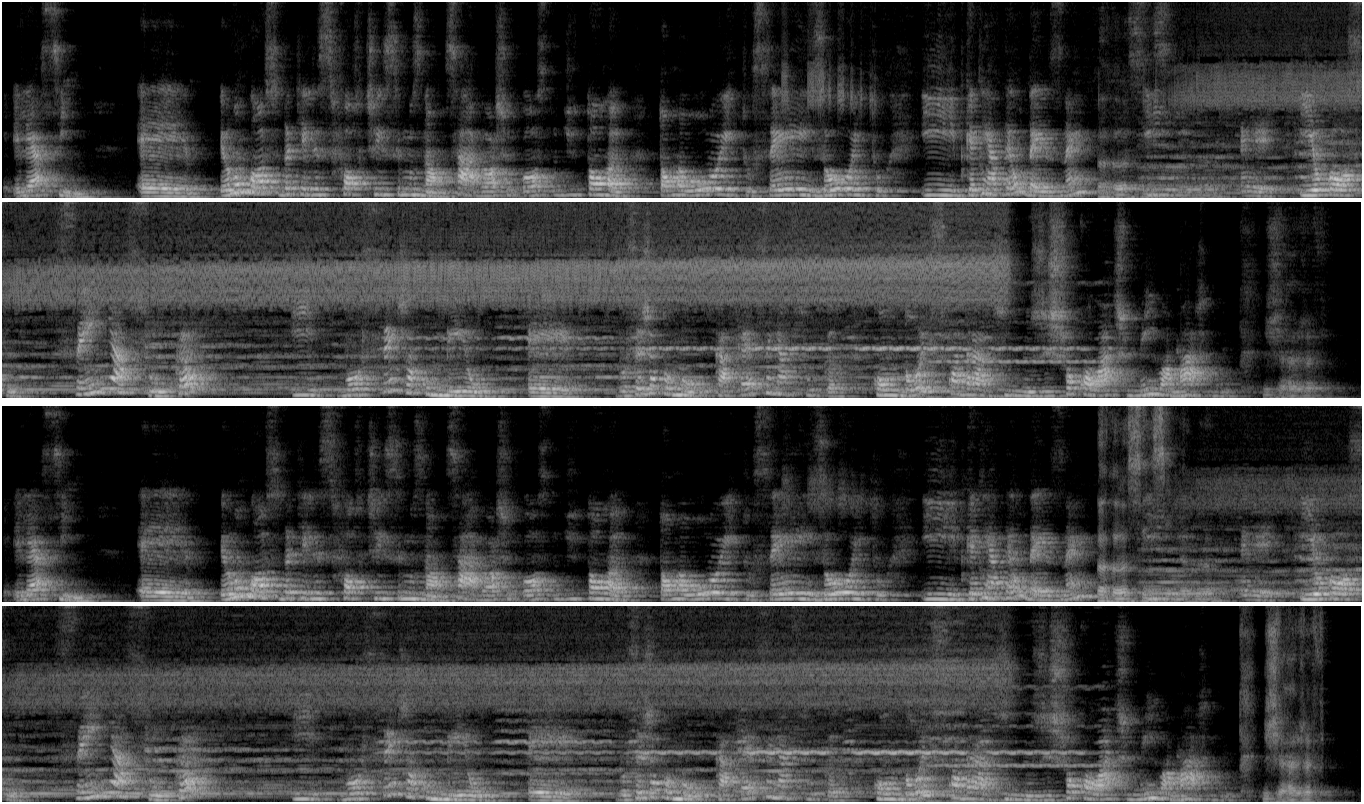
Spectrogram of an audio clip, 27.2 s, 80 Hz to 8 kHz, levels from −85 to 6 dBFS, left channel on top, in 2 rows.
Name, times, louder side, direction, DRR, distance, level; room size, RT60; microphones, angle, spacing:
voice 1, 0.1-0.8 1.3-6.2 6.6-10.8 11.4-11.9 12.4-12.7 13.0-13.8 14.2-15.6 16.5-18.6 18.9-19.3 19.7-25.9, left 1 dB, 65° left, 0.8 m, -25 dB
sound 1, 7.8-8.7 11.0-11.1 11.4-23.7, left 7 dB, 35° left, 0.3 m, -39 dB
voice 2, 10.9-12.2 26.0-26.8, right 6 dB, 85° right, 0.3 m, -32 dB
sound 2, 11.3-23.6, right 1 dB, 5° left, 0.8 m, -40 dB
sound 3, 17.3-24.7, right 2 dB, 30° right, 0.6 m, -35 dB
3.9 x 2.3 x 3.7 m
head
